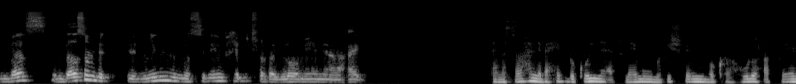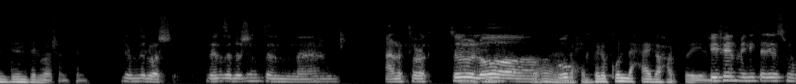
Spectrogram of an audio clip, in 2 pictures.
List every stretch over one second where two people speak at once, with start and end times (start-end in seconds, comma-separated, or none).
12.5-13.9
